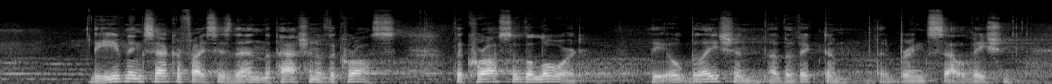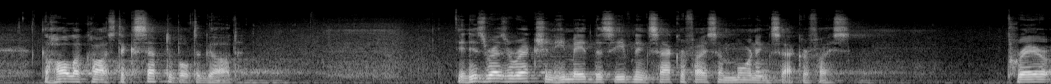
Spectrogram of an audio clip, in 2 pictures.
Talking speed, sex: 115 wpm, male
